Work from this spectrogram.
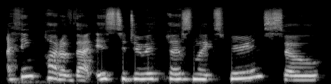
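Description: A woman from Malawi, a guest health psychologist who thinks aloud with pauses as she answers about herself. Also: fairly high pitch, lively intonation, a little mellow. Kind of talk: reflective personal interview answers.

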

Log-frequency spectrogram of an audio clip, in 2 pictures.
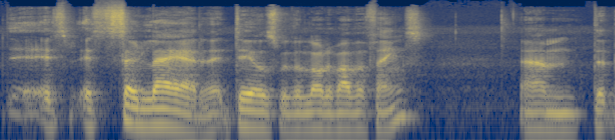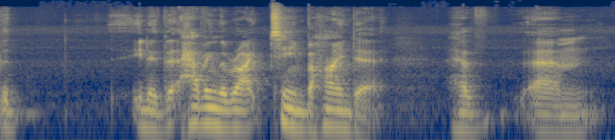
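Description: A man speaking conversationally as an interviewed producer, halting and self-effacing, often rephrasing as he goes. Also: fairly low pitch. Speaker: audio drama writer and producer being interviewed.

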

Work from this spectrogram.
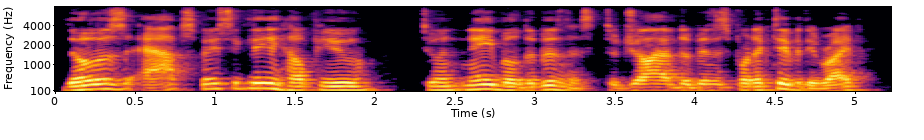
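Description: A man's voice: mid-range voice, brisk, lo-fi sound. A man with an Israeli accent, a startup co-founder, talking casually in an interview over a video call, with frequent fillers.

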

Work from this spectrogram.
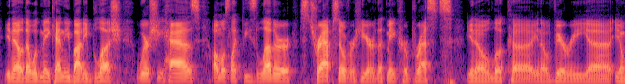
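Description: A man's voice: medium pitch, a bit bright, smooth. A man hosting a casual panel discussion, talking with many hesitant fillers. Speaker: host.

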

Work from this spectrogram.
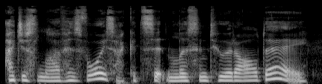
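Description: A woman speaking as an author and podcast interviewer in a chatty, expressive way. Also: on the low side, moderate pace.

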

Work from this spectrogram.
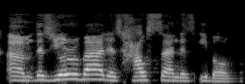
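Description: A woman's voice: mid-range voice, brisk, a bit bright, husky, dry recording. A Nigerian woman with a Nigerian accent, a podcast guest talking eagerly in casual chat, often restarting her sentences. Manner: enthusiastic, with frequent restarts.

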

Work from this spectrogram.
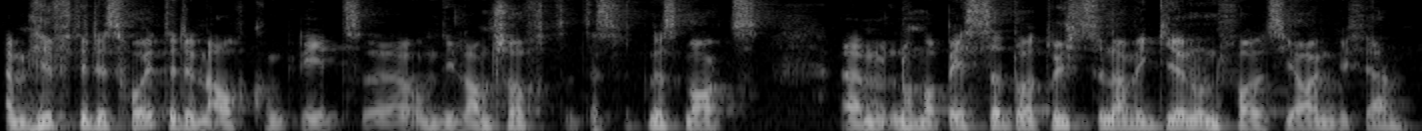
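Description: A man's voice: mid-range voice, steady tone, moderate pace, a little mellow, breathy edge. A man hosting a podcast interview, speaking in long, wordy questions with fillers. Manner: wordy, many repeated "auch" and fillers. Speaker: podcast host, personal trainer.

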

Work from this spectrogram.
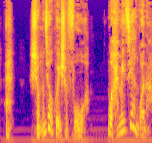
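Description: A woman voicing coarse, leering working-class men with a gruff, colloquial, swearing manner. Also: deep voice, sing-song, a little fast, darkish tone, faint music behind, pitched below the performer's own voice, heavily acted. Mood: crude, leering.

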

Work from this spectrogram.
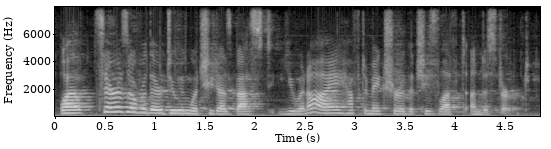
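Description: A woman's voice: mid-range voice, expressive, a little fast, natural voice. A woman playing a cocky, encouraging burglar in an audio drama, with a casual, playful, self-assured delivery. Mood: reassuring. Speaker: voice actor in a fiction podcast. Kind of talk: naturalistic audio drama acting. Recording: roomy echo, music underneath.

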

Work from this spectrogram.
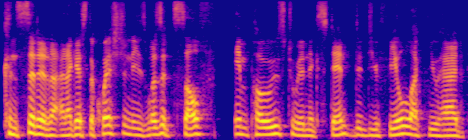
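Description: A man hosting an interview, first reading a guest introduction and then asking questions in a measured way. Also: mid-range voice, steady tone, darkish tone. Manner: measured, reads a prepared introduction. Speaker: interviewer, host.

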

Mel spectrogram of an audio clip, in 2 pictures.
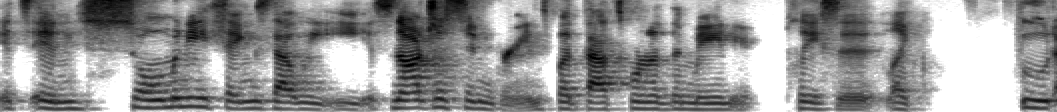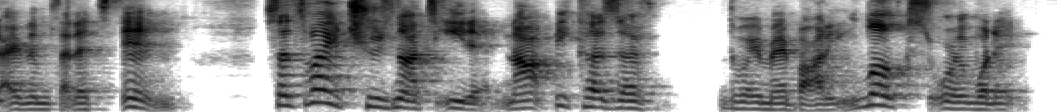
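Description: Congested, lower-pitched woman chatting casually. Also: creaky. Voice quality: slightly congested, clogged-up nose. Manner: informal, reflective, frequent "like". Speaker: host sharing personal advice and resources. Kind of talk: casual, confessional solo talk.

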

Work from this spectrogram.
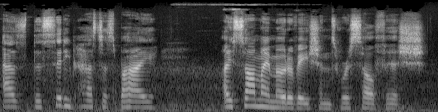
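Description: A woman's voice: medium pitch, moderate pace, a bit bright, slight background noise, lightly acted, rough recording. An actress playing a genteel, eager young society woman in an audio drama, speaking and narrating with proper, polite diction. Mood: wistful, reflective. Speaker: lead character and narrator. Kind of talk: audio drama acting with first-person narration.

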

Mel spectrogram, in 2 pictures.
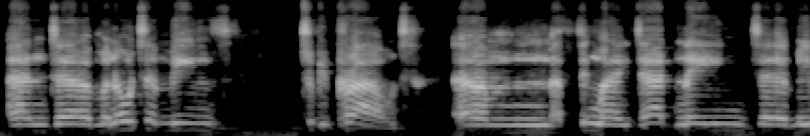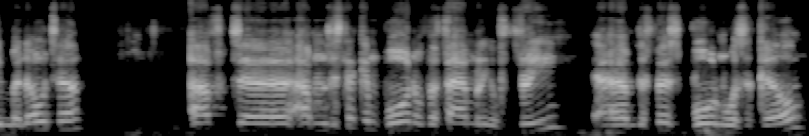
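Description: Bright-voiced man answering with many uhs. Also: on the high side, fairly even intonation, measured pace, low-quality recording. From Malawi. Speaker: guest. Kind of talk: casual interview answer.

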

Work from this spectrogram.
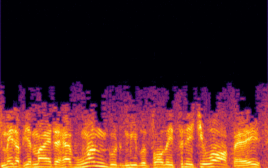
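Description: An actor playing a gruff, easily amused Foreign Legion commandant in 1930s radio style, barking out clipped questions. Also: male voice, fairly high pitch, quick pace, narrow, tinny audio, lightly acted. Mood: amused, approving. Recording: thin, noisy 1930s radio recording.

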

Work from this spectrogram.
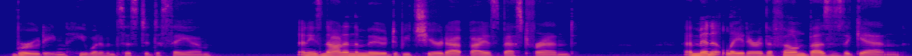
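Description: A woman reading a story aloud as scripted narration, in an expressive audiobook style. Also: deep voice, dry recording. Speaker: audiobook reader of fan fiction.

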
